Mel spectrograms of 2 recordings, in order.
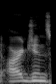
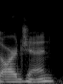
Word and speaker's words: Arjun: Just want to say you pronounce Arjun correctly as Arjun. Some say it does Arjen. No, no, no. Like it's it's all over SOAS. They say Arjun many many times.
